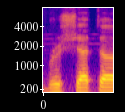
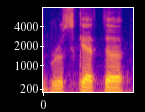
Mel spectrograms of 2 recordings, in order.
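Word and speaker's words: bruschetta: this is kind of a brushetta or brusketa depending on how you like to pronounce that word I'm not hung up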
